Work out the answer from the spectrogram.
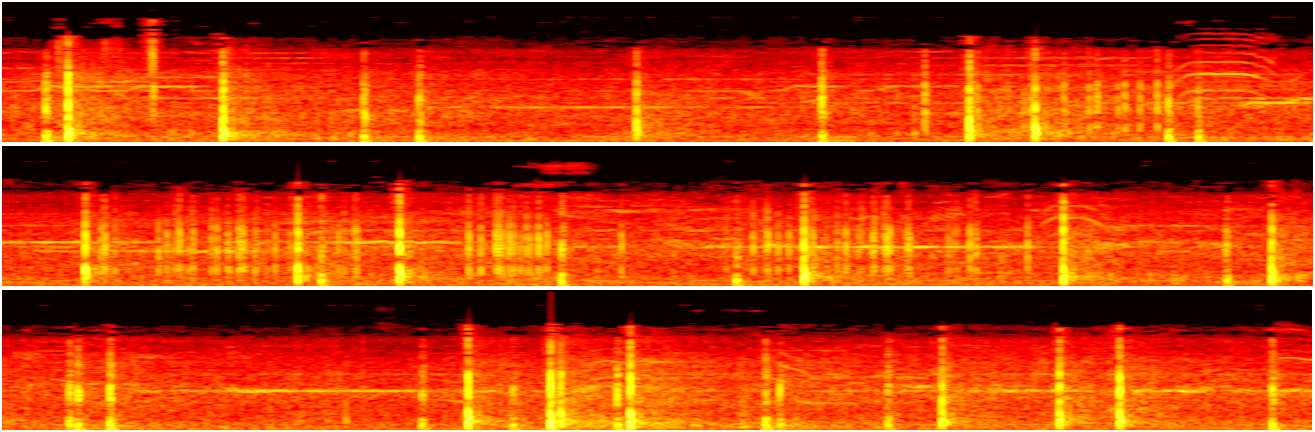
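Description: Fireworks going off in a rapid, irregular series of sharp bangs and pops.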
